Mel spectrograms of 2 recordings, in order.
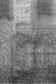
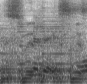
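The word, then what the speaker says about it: Smithwick's: The proper way to say it is Smittix. Smittix. Oh, yes. Medics. The W silent. Yeah, W is silent.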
